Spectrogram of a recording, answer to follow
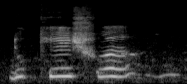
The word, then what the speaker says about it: দুঃখেষ্ব: দুঃখেষ্ব আচ্ছা তারপরে নুদ্বিগ্ন, দুঃখে স্ব নুদ্বিগ্ন, বলো।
